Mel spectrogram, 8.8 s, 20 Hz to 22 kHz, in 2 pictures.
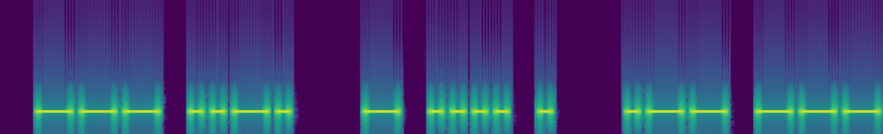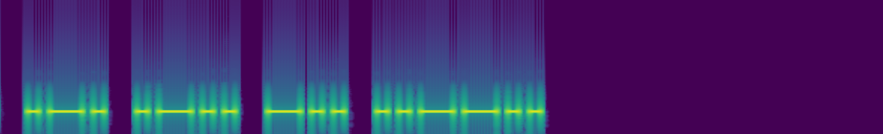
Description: Morse code, heard as a keyed tone, about 22 wpm, 700 Hz. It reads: OF THE WORLD?
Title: Sentences from Top 900 Words 22wpm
